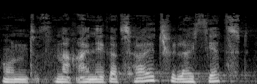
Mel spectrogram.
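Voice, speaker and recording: A man guiding a body-awareness meditation, giving gentle instructions in short phrases with long pauses. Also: medium pitch. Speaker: meditation guide. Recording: echoey hall, distant mic, noisy.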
